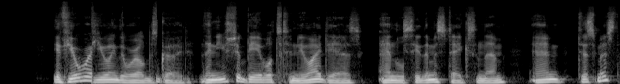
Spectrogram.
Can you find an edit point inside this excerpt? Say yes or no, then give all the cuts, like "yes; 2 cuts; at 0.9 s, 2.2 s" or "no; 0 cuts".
yes; 4 cuts; at 0.9 s, 1.6 s, 2.8 s, 4.0 s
